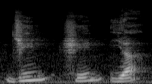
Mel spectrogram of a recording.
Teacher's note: জিহ্বার মাঝখান তালুর সঙ্গে লাগিয়ে জিম শিন ইয়া পড়তে হবে।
